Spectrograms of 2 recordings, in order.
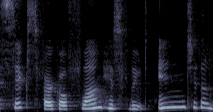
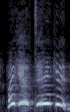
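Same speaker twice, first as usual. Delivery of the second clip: much higher, loud bellow; 14 dB louder than usual. Acted. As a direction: bellow it in a tantrum. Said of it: "he bellowed".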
